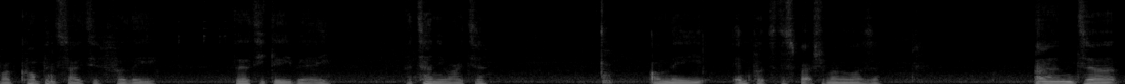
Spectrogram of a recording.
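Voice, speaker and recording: An electronics hobbyist gives a casual hands-on demonstration, musing aloud in an understated way and often asking himself questions. His voice is on the low side and warm, and the recording is rough with slight background noise.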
